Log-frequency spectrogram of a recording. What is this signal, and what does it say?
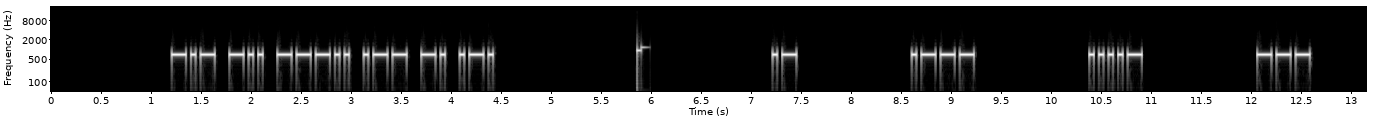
Morse code, heard as a keyed tone, about 25 wpm, spaced as for 13 wpm, 700 Hz. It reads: KD8WNR AJ4O
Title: USA Call Signs - 8x Character Spacing - 25wpm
